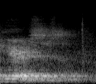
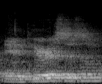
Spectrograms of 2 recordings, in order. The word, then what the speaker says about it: empiricism: yes there's one in empiricism the two pronunciations are empiricism or empiricism it's a noun I am p e r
